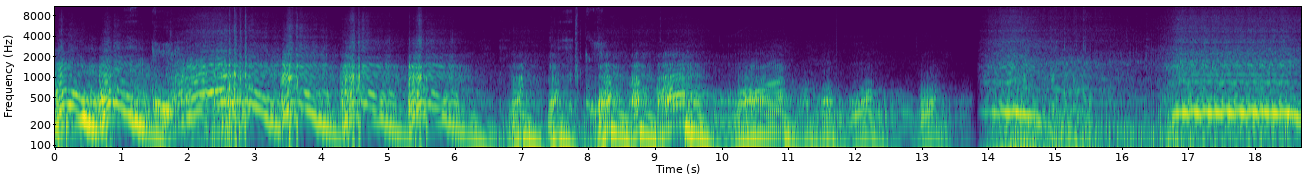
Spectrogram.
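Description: Several motorcycle engines revved again and again, their pitches rising and falling and overlapping one another. The sound cuts out sharply for a moment about 14 seconds in, and then a single motorcycle engine idles steadily.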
